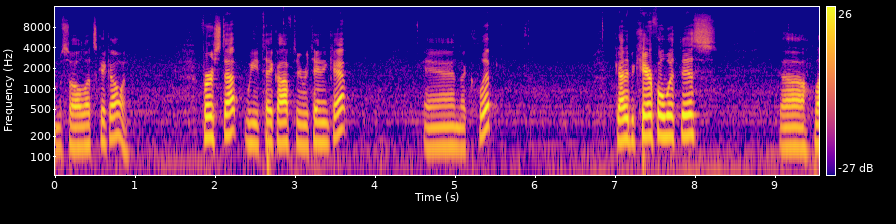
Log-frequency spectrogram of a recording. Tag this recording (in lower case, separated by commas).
speech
